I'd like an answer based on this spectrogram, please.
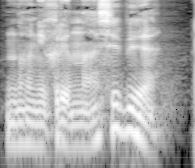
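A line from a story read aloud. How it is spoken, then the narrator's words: Awed exhale. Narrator (Russian): восхищенно выдохнул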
